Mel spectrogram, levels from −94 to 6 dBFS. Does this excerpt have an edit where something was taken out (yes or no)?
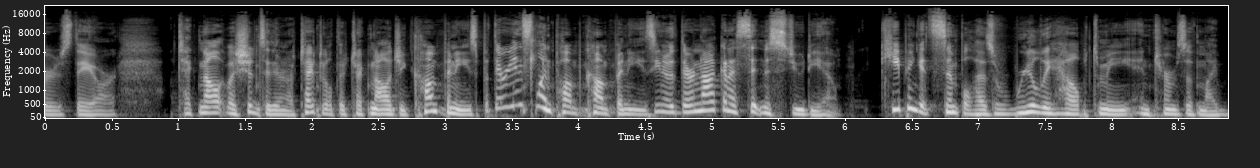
yes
